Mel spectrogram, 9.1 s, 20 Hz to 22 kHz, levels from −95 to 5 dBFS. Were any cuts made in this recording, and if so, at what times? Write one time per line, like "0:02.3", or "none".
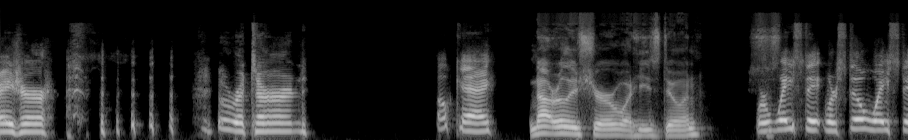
none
